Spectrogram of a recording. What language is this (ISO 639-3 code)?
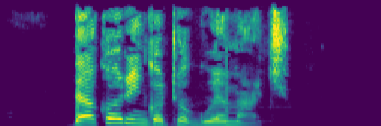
luo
